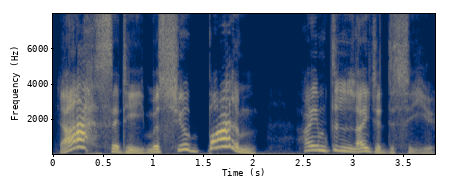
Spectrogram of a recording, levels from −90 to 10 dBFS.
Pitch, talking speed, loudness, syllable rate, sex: 150 Hz, 175 wpm, -19 LUFS, 4.7 syllables/s, male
